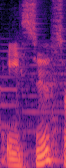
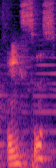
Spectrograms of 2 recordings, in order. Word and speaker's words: Asus: This is from Asus or Asus, depending on however you would like to pronounce that, because that's still a big debate going on.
